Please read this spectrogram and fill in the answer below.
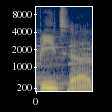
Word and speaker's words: Beta: know dave you realize it's pronounced beta like like the like the alphabet alpha beta i'm like ah that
